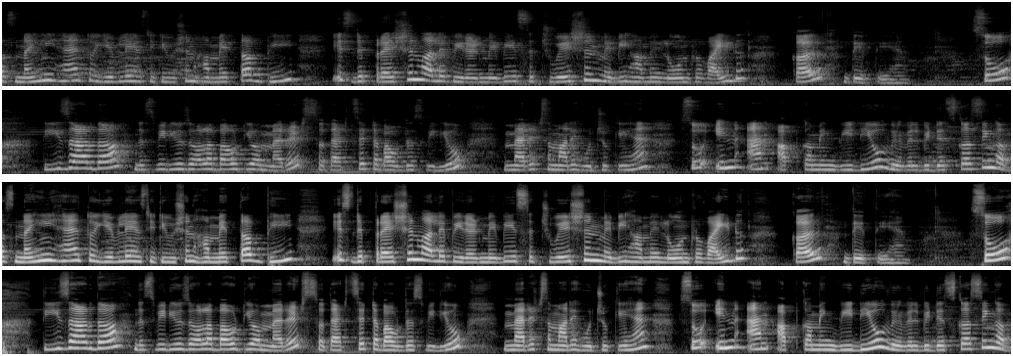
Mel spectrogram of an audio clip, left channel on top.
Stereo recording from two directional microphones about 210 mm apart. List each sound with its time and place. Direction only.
0.2 s a woman's voice: 55° right (ahead or behind)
